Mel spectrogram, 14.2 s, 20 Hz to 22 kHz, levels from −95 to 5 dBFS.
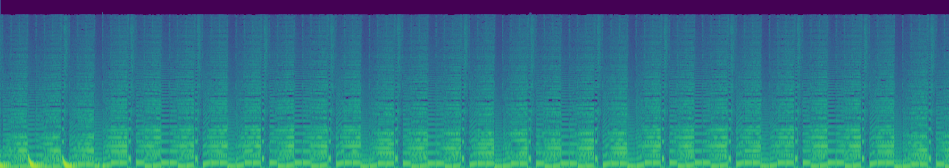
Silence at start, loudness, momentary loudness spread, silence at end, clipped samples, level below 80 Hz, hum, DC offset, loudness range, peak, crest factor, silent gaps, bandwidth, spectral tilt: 0 s; -22 LUFS; 4 LU; 0 s; under 0.1%; -26 dBFS; none; under 0.1%; 1 LU; -6 dBFS; 16 dB; none; 16 kHz; -5.5 dB/octave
